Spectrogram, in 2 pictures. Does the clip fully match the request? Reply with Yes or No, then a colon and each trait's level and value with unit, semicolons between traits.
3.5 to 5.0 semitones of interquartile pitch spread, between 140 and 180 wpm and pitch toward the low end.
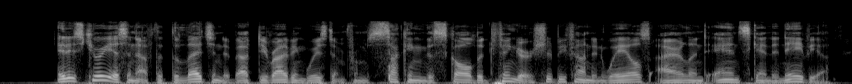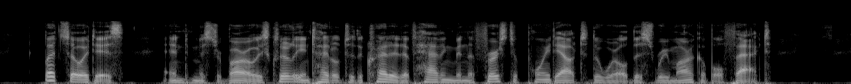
Yes: average, 4.4 semitones; average, 175 wpm; very low, 95 Hz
